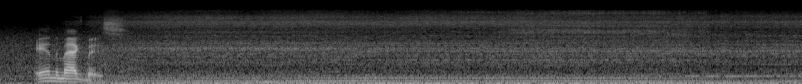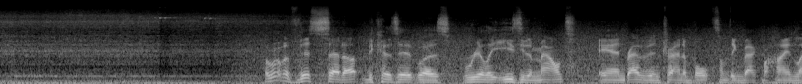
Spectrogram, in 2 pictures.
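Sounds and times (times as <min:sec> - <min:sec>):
metal lathe running: 0:00.8 - 0:13.4.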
